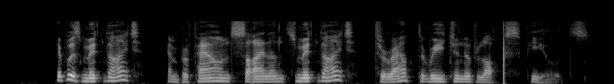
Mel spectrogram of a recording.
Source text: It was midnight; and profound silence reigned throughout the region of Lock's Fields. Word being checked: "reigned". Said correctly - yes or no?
no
